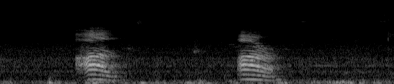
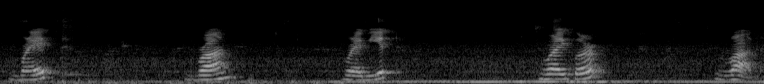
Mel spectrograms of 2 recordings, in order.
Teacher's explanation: Your tongue approaches the alveolar ridge but doesn't touch it, and air passes through while using your vocal cords.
